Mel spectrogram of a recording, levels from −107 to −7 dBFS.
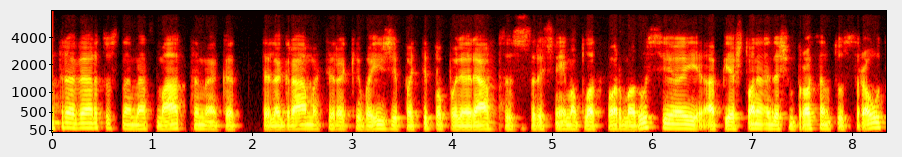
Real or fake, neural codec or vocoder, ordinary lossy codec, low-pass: real; none; Opus, 64 kbps; 7.2 kHz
